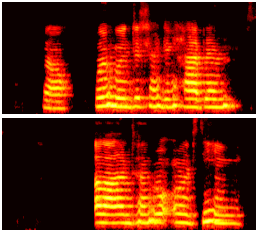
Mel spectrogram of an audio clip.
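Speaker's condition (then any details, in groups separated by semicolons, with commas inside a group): Cerebral palsy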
